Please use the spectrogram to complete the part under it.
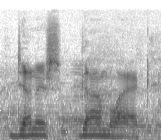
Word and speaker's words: Dennis Gomlak: Dennis Gomlak. G-O-M-L-A-K.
